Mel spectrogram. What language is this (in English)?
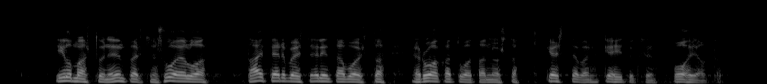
Finnish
